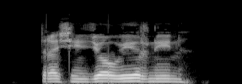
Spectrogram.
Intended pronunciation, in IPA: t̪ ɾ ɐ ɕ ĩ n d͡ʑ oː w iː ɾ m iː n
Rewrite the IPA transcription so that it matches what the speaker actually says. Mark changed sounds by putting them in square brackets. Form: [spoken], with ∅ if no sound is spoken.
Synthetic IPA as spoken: t̪ ɾ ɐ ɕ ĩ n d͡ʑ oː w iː ɾ [n] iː n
